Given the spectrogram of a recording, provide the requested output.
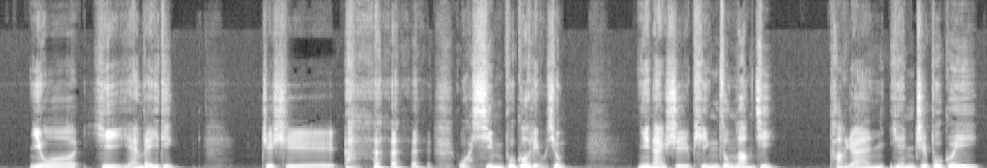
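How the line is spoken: Laughing. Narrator (Chinese): 贾琏笑道

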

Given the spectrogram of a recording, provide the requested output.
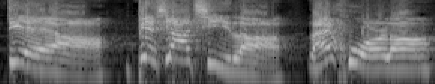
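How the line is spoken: Calling out. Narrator (Chinese): 那女司机就冲着旁边喊

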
